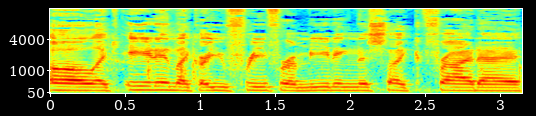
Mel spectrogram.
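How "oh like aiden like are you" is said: usual speaking voice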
